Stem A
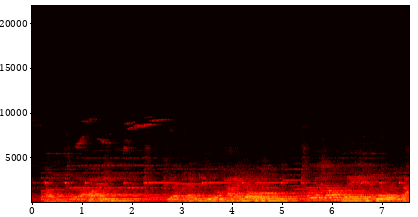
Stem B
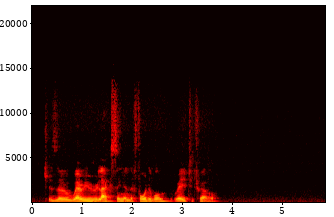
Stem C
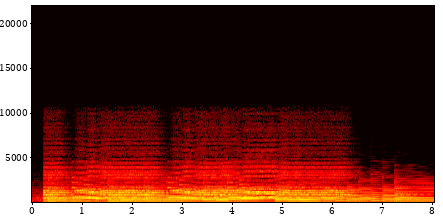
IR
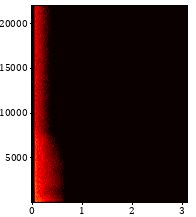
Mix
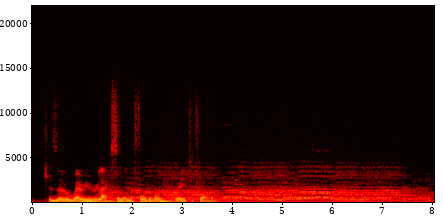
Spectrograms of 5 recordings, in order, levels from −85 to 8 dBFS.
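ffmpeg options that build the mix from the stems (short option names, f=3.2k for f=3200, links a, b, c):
-filter_complex "[0:a]acrossover=split=180[a][b];[b]acompressor=threshold=-44dB:ratio=6[c];[a][c]amix=inputs=2:normalize=0,adelay=1600,volume=-17dB[d];[1:a]equalizer=f=140:t=o:w=1.9:g=10.5,volume=-3.5dB[e];[2:a]flanger=delay=17:depth=6.8:speed=1.3,adelay=1100,volume=-18.5dB[f];[d][e][f]amix=inputs=3:normalize=0,alimiter=limit=-21dB:level=0:latency=1:release=287"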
